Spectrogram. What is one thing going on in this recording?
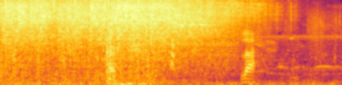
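A blast booms and scatters debris.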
